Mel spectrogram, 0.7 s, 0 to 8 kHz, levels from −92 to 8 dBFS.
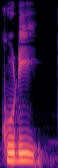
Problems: none marked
